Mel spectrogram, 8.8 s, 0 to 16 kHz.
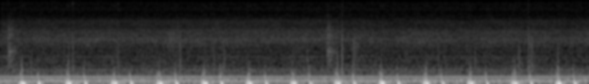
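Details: Regular thudding heartbeat at about 90 a minute over a low hum, recorded as the heart started pounding; mildly fast heart rate.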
